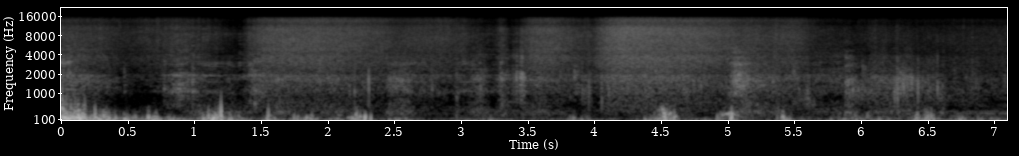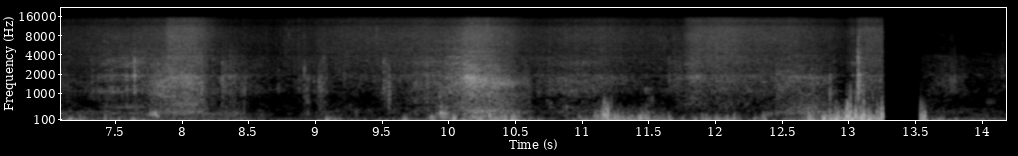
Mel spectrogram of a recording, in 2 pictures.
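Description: Dry cut grass rustling and swishing as it is gathered with a long-handled hand tool, in several separate sweeps, with dull low thumps in between.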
